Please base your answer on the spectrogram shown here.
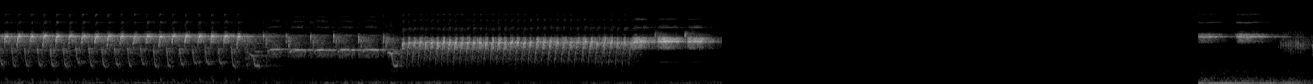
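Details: Red canary singing a training song in clear stepped sections of fast, even trills at changing pitches, then about five seconds of silence before the song resumes with another high trill.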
